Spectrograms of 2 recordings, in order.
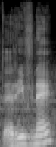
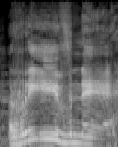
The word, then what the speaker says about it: Rivne: That's exactly how you pronounce this, by the way. You might have thought it's just pronounced Rivne. No, you have to say it like this. Rivne. Otherwise, you're just wrong, okay?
